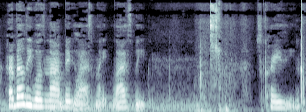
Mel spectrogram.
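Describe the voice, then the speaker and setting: A woman's voice: medium pitch, normal speed, gravelly, slight background noise. A young woman vlogging, telling a story casually with lots of slang and swearing. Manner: animated, profane, slangy storytelling.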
